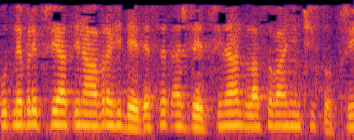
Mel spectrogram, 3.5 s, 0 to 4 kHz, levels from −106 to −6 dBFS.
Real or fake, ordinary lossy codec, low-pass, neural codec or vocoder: fake; MP3, 16 kbps; 3.6 kHz; codec, 16 kHz in and 24 kHz out, 1 kbps, XY-Tokenizer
